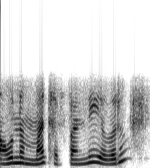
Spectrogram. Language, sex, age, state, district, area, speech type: Telugu, female, 18-30, Telangana, Karimnagar, urban, conversation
